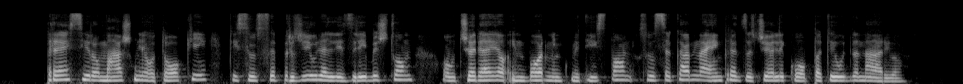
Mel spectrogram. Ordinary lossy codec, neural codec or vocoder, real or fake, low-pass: none; codec, 24 kHz, 1.5 kbps, HILCodec; fake; none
